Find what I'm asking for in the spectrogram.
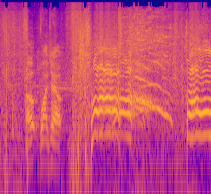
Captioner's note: things breaking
